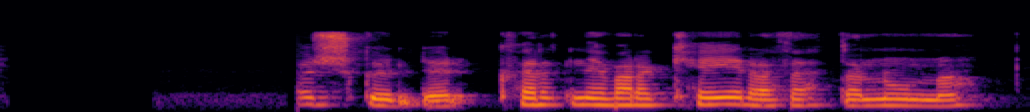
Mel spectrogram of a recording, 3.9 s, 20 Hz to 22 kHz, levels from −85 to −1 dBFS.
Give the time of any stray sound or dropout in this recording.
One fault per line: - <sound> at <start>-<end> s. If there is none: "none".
none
